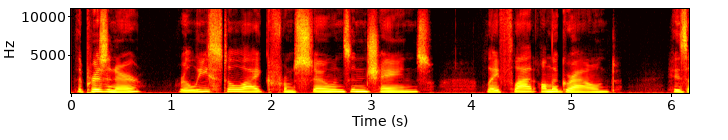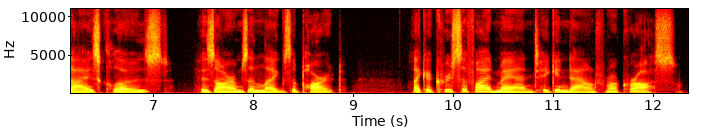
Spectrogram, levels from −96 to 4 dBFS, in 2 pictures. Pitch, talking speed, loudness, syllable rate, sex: 215 Hz, 145 wpm, -18 LUFS, 4.2 syllables/s, female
